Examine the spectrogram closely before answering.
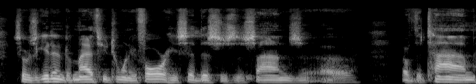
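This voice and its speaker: In a very clean recording with a silent background, a man with an American accent speaks at a moderate pace. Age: 60s. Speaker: Bible teacher. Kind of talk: lecture. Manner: halting.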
